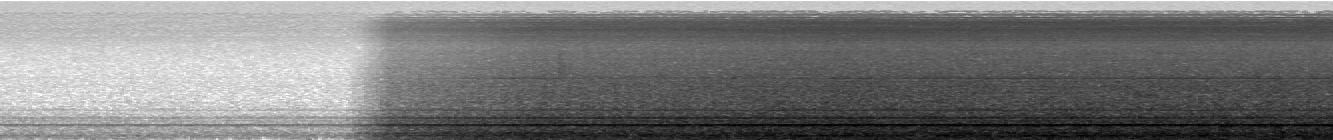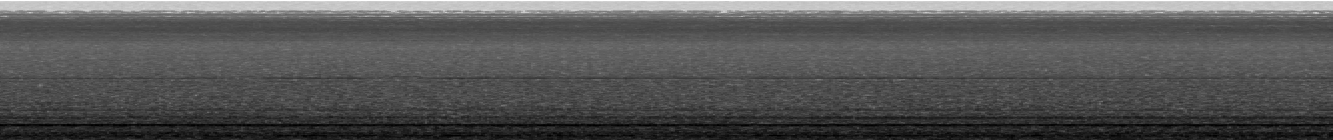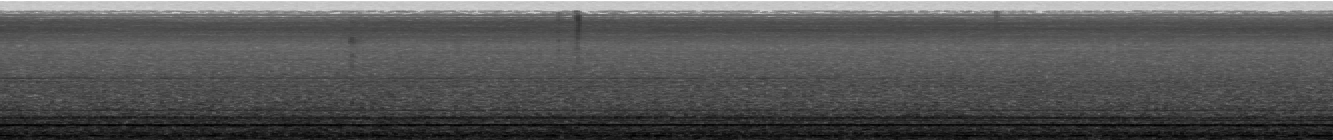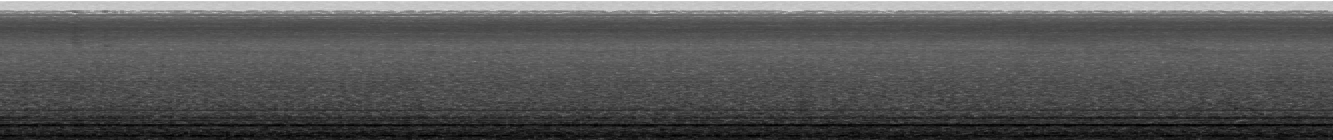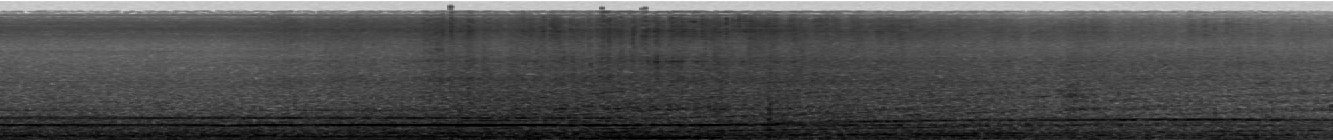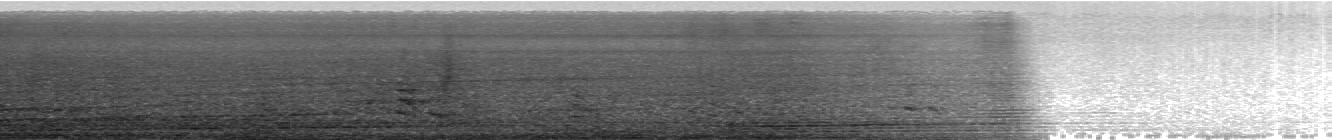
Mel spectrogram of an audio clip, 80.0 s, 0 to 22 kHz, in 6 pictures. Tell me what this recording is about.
Swiss federal train departing station.
Recorded with Zoom H4N in 2014 in an almost empty train station in Sierre, Switzerland.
